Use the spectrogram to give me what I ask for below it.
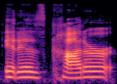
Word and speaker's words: Qatar: But, you know, it is Qatar.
